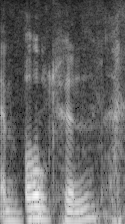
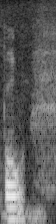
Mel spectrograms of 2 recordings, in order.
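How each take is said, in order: First: The name is said as it is spelled. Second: The name is said the local way. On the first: The speaker calls it wrong. "if you pronounce it in how it might, ... that's not it at all" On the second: The speaker calls it right. "did I say that right?"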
